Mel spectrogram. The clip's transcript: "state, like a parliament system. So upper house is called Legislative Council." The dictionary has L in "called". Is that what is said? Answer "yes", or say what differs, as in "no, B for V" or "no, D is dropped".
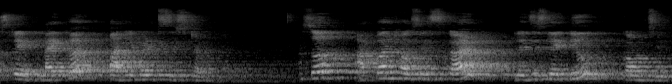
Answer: no, L is dropped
